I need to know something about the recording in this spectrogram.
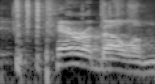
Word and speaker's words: Parabellum: To review John Wick, Chapter 3, Parabellum, which rhymes with cerebellum, no relation.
